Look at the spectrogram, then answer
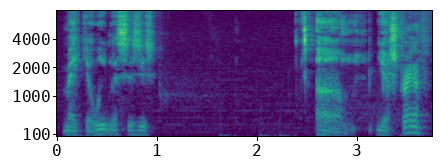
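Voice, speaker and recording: Bright-voiced American man with slight stutter. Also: deep voice, lively intonation, very slow, creaky, husky. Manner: imperfect pronunciation of some words; informal, slangy, profane. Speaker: online commentary host. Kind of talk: unscripted casual commentary.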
